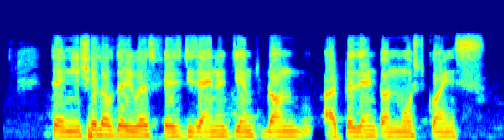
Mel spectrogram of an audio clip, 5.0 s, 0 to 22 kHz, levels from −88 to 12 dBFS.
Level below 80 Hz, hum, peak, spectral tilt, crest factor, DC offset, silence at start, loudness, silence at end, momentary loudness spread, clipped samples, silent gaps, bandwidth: -50 dBFS; none; -2 dBFS; -4.5 dB/octave; 12 dB; under 0.1%; 0.5 s; -14 LUFS; 0.25 s; 6 LU; under 0.1%; none; 8.2 kHz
